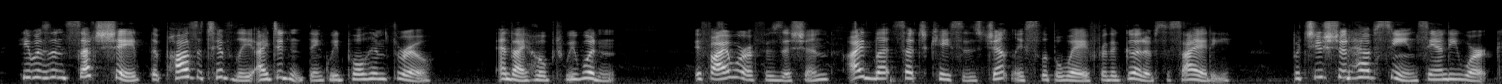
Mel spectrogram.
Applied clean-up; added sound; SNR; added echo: neural separator model SepFormer DNS4.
